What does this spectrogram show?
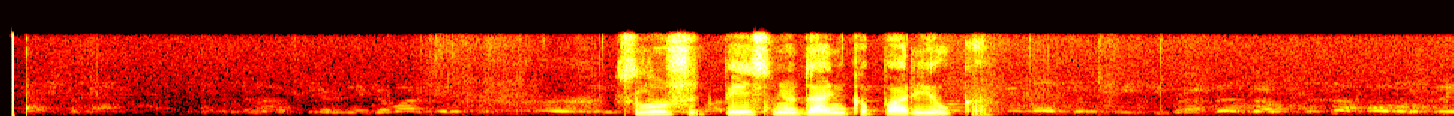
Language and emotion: Russian, neutral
